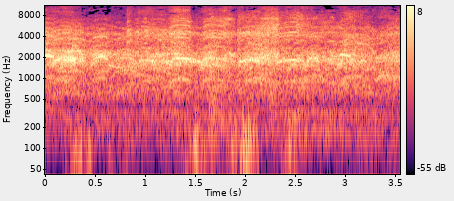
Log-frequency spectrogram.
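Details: Black-headed gulls with a recently hatched chick at Messingham Sand Quarry Nature Reserve: dense, overlapping harsh calls from many gulls throughout, with scattered low thumps beneath.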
